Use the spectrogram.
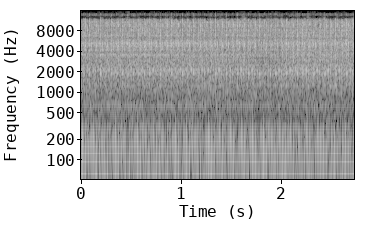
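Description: A Honda CM200T motorcycle engine runs steadily up close, a dense, continuous mid-pitched drone with a faint clattering edge and no talk over it.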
